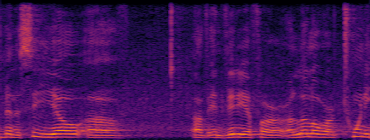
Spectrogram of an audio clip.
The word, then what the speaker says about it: Nvidia: Uh but Nvidia, everyone say Nvidia. Nvidia. Yeah, Nvidia is spelled Nvia.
